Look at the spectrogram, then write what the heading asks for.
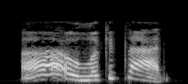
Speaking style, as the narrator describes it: He laughed, noticing how much he'd caught me off guard

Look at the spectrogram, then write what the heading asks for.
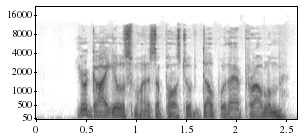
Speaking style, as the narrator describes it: said angrily

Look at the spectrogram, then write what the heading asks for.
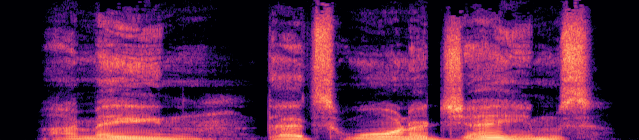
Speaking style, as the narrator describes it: Gus murmured

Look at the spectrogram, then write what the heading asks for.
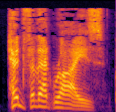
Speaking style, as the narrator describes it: Maiev shouted

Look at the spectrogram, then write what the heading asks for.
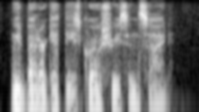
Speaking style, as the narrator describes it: said

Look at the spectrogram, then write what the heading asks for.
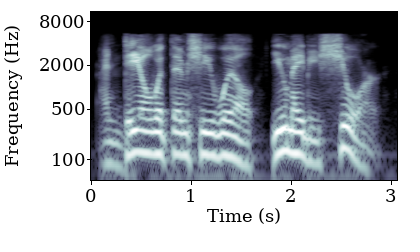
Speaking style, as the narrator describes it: Tagwin grunted, looking almost happy

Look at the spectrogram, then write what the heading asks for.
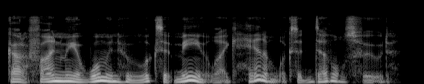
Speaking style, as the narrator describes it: Isaiah muttered

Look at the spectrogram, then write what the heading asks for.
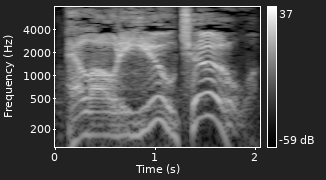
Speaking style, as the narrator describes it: He said, speaking loudly

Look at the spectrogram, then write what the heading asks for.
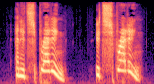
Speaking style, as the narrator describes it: she shrieked

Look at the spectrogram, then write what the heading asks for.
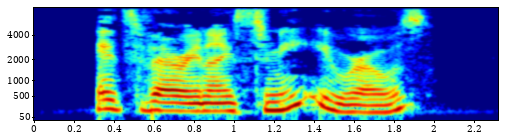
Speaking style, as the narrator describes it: said Ambrose

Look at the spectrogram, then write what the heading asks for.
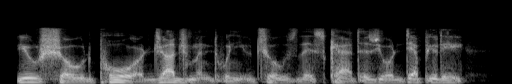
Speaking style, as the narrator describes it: he growled

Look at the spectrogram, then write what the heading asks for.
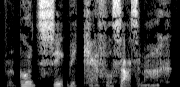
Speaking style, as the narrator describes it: he muttered

